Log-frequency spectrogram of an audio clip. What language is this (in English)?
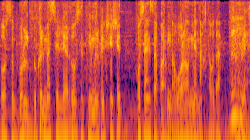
Kazakh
